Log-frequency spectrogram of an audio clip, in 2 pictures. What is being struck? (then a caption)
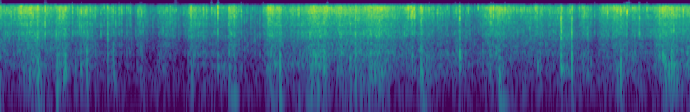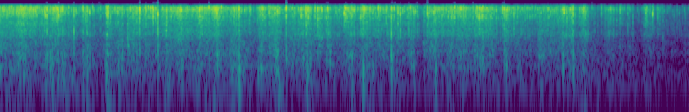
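Plastic bubble wrap sheet. A clear plastic bubble wrap sheet with small air-filled bubbles is held in both hands while fingertips squeeze and pop the bubbles. The result is a steady run of sharp, bright pops and crinkling plastic crackle, almost entirely high-pitched with very little low end.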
